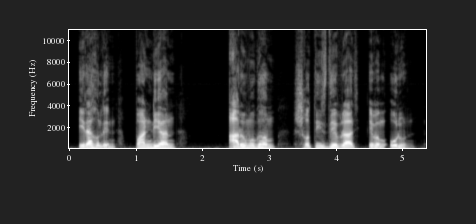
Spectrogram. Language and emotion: Bengali, neutral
